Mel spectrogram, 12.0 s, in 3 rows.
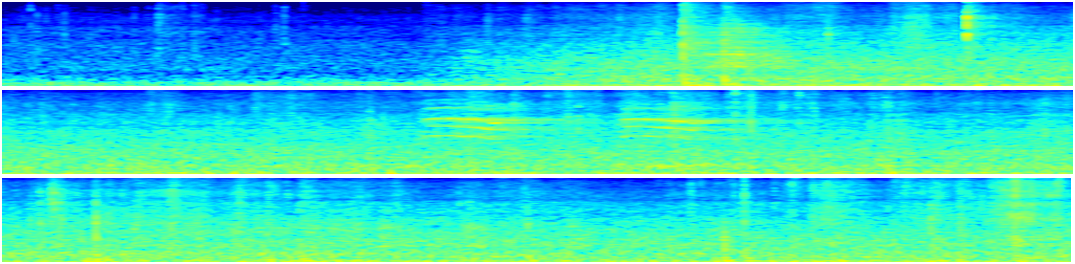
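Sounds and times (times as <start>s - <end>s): bird calls: 5.6s - 6.9s.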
